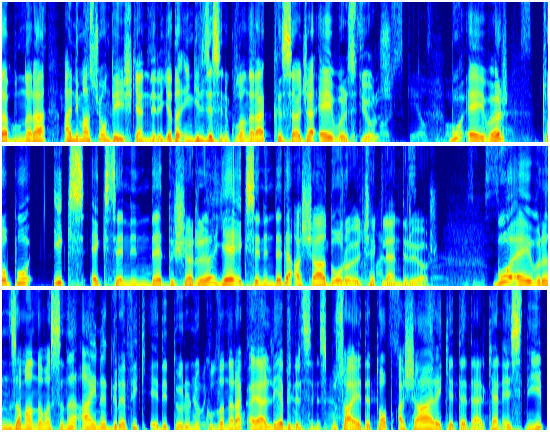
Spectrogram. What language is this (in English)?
Turkish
